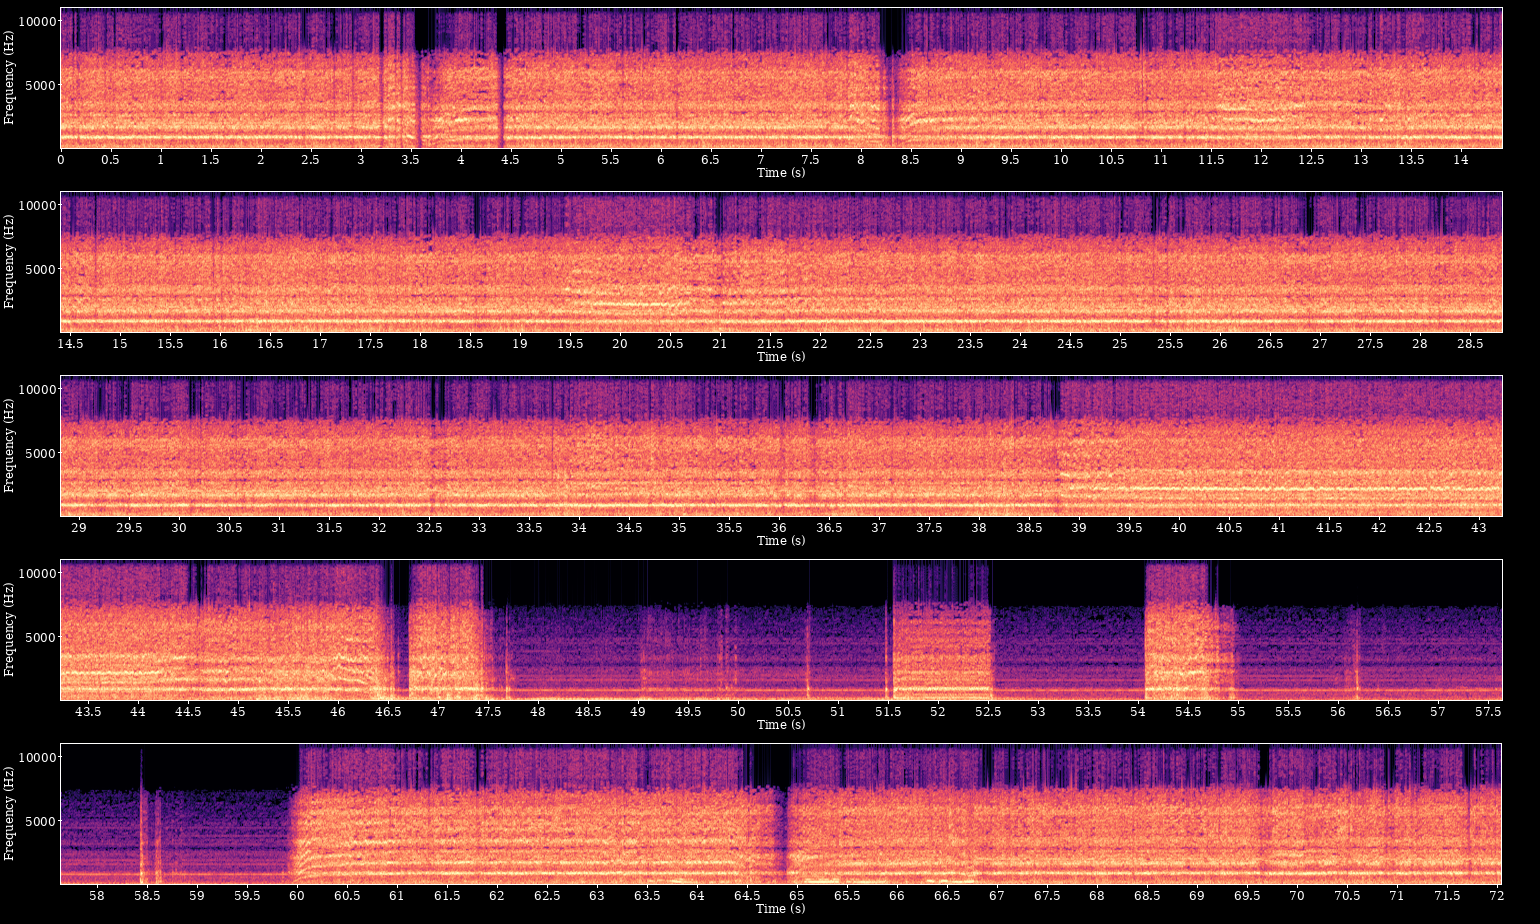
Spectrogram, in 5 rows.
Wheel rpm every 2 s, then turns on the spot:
230, 180, 210, 220, 170, 230, 220, 230, 230, 230, 210, 230, 230, 230, 230, 240, 230, 230, 230, 220, 210, 210, 210, 100, 10, 10, 30, 60, 0, 10, 190, 230, 160, 230, 230, 230.
48-50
